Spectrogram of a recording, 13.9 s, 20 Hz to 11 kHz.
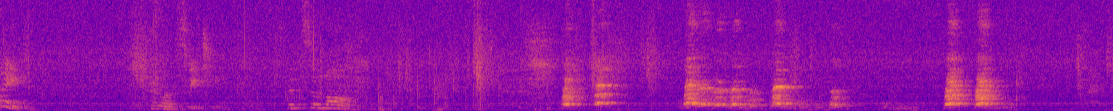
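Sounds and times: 
dog barking: 0:07.0 - 0:07.8, 0:08.5 - 0:10.7, 0:11.8 - 0:12.8.

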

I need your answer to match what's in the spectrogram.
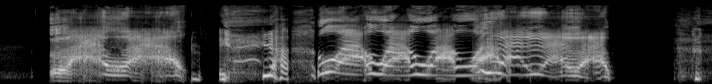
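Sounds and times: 
person vocally imitating a scream of someone being electrocuted: 0:00.5 - 0:01.9, 0:03.2 - 0:06.1.

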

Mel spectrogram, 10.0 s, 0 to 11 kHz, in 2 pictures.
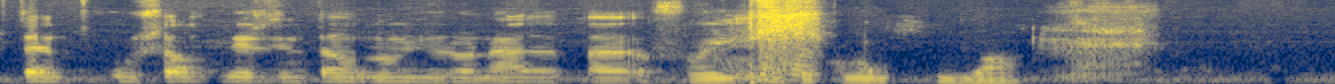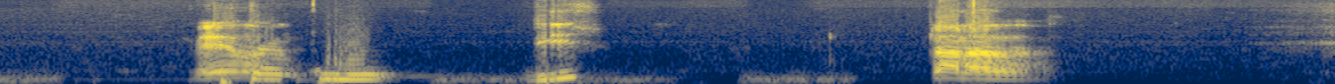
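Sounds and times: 
speech: 0:00.1 - 0:04.4, 0:05.7 - 0:07.3, 0:08.5 - 0:09.0
sharp breathy sneeze: 0:02.8 - 0:03.2.

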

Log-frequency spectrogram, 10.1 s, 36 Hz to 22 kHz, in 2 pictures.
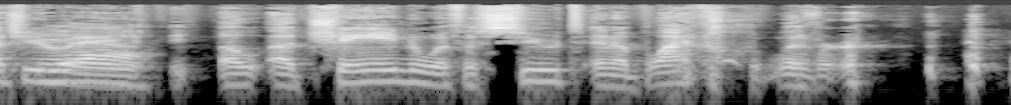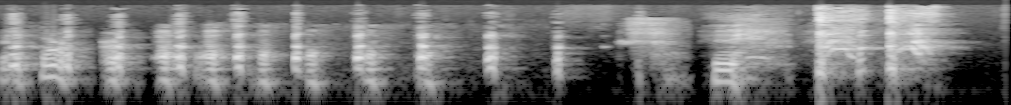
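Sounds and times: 
speech: 0:00.0 - 0:04.5, 0:05.1 - 0:06.5, 0:08.2 - 0:09.0
breathy rhythmic laughter: 0:04.7 - 0:09.5
loud harsh coughing: 0:04.7 - 0:10.0.

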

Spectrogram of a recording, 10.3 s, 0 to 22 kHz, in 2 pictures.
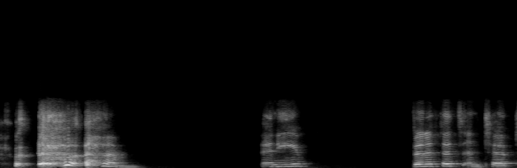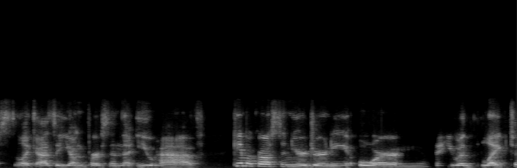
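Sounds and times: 
person coughing harshly: 0:00.0 - 0:01.3
speech: 0:01.2 - 0:01.5, 0:02.6 - 0:03.2, 0:04.1 - 0:10.3.

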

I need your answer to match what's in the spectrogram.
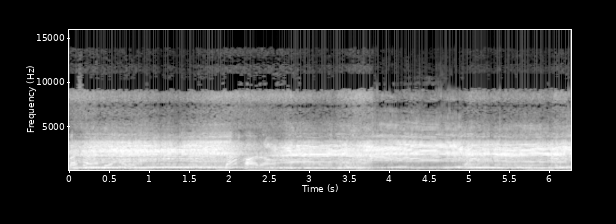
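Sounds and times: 
speech: 0:00.0 - 0:00.5, 0:02.2 - 0:03.2
cow mooing: 0:00.0 - 0:06.2.

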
